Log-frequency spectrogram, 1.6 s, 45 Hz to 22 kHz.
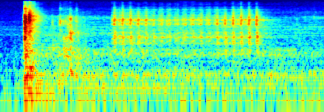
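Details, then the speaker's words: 1976 Philips N1502 VCR with tape stuck and keys not latching: sharp clack, then brief fast ticking whir stopping abruptly; unlacing mechanism stalls, owner suspects the top of the cassette shell is jamming the unload. "it's stuck on something I suspect the cassette shell itself judging by that noise I think the top of the cassette might be jamming the unload"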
